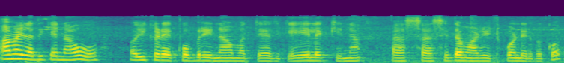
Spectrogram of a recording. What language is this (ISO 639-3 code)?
kan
